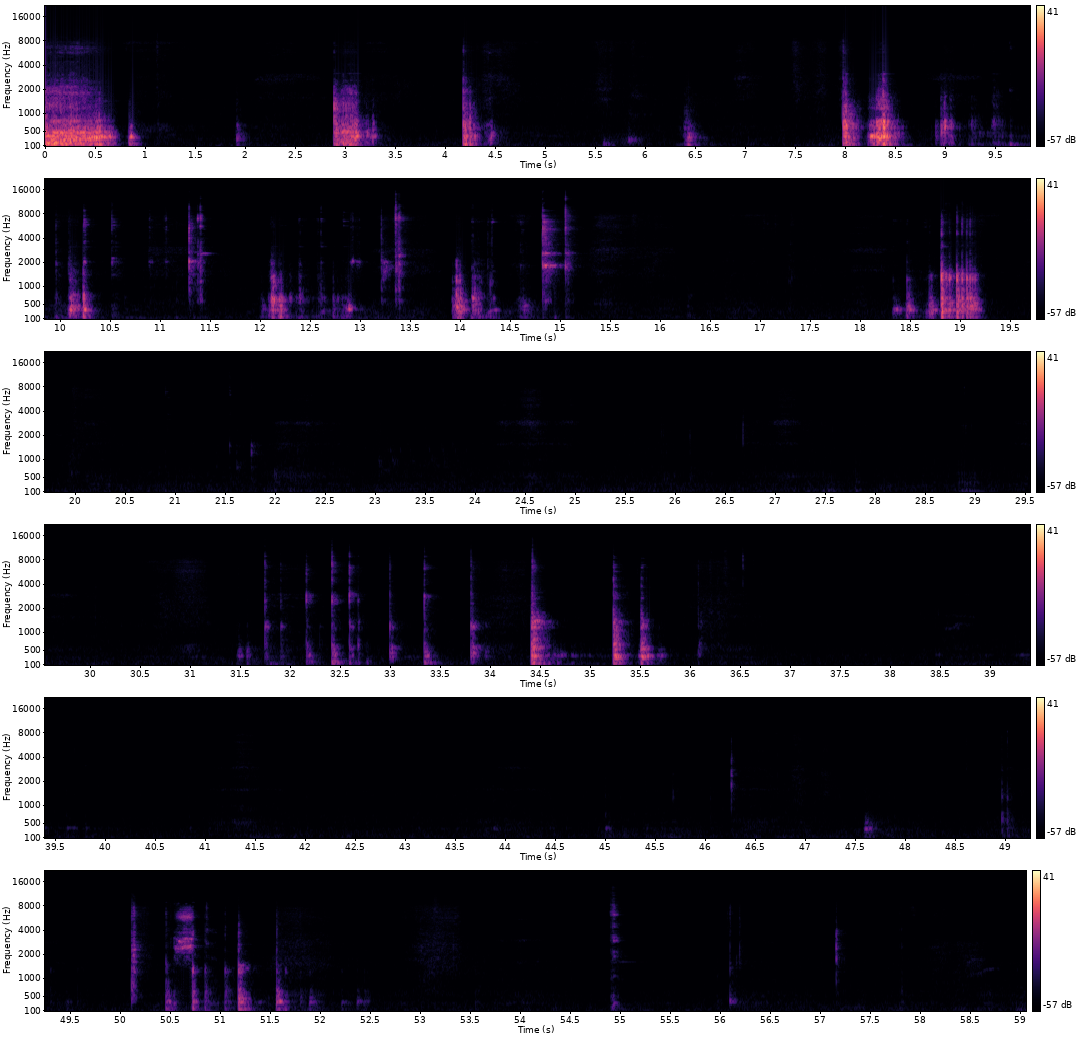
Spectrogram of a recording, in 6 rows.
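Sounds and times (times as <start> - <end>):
glassware clinking: 14.8 - 15.2.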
